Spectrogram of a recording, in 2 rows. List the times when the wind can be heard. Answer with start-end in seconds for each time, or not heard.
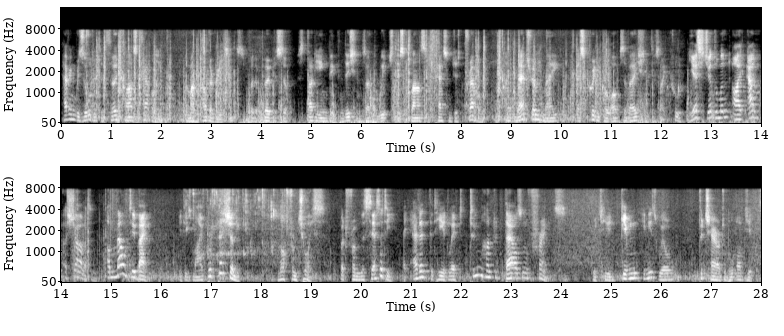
0.0-27.9.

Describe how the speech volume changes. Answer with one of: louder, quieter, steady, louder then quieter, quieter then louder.
steady.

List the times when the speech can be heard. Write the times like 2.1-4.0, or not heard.
0.0-15.8, 16.4-27.9.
